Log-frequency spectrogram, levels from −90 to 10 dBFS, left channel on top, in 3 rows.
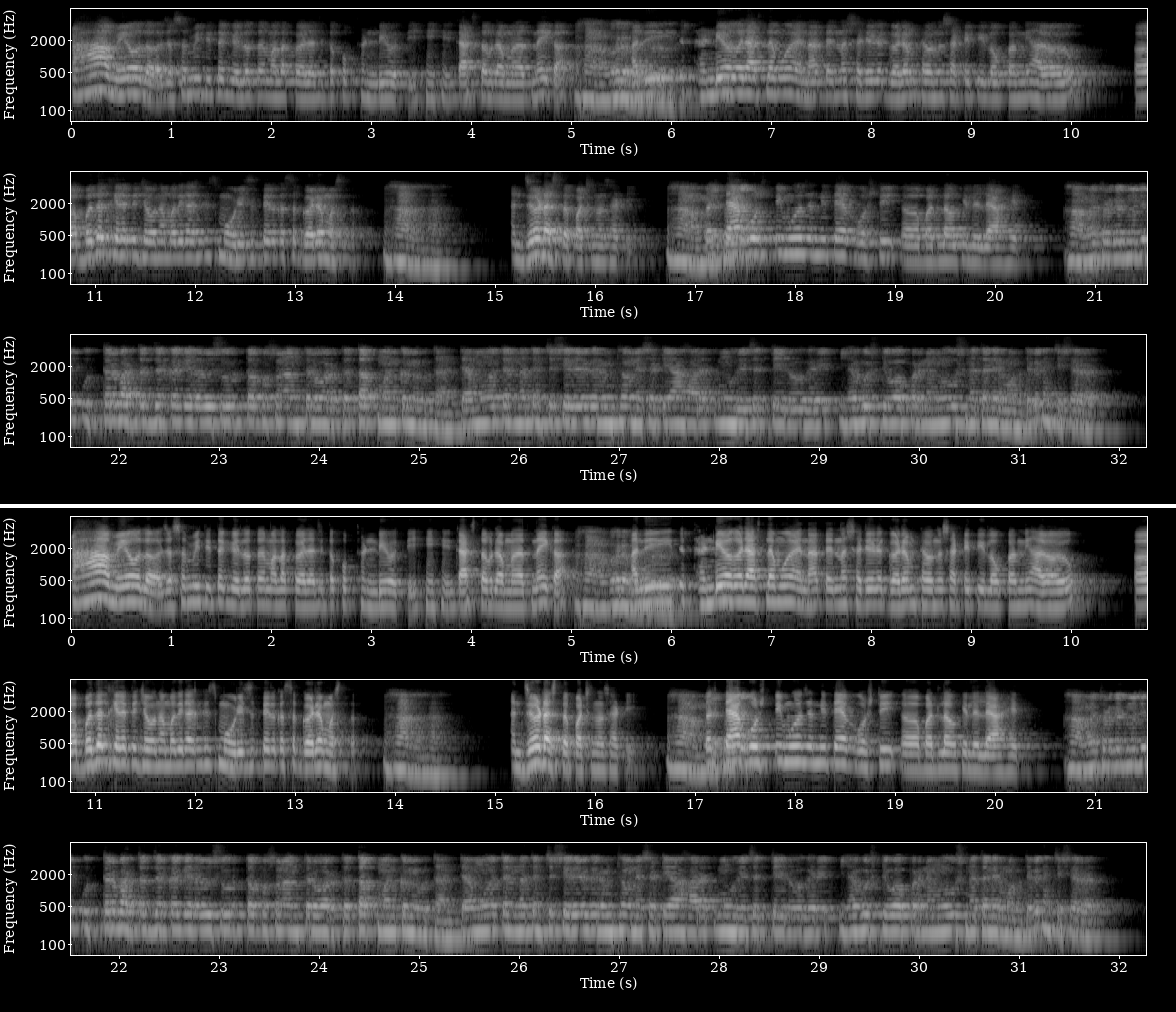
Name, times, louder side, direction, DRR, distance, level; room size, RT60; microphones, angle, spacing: voice 1, 0.0-2.6 2.9-5.0 5.6-10.0 10.6-13.4 15.2-16.4 17.1-20.2, right 6 dB, 75° right, 12 dB, 0.5 m, -28 dB
voice 2, 5.1-6.0 13.9-14.5 16.7-17.5 20.7-31.8, right 1 dB, 10° right, -2 dB, 0.7 m, -35 dB
5.2 x 4.3 x 5.1 m, 0.76 s
head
